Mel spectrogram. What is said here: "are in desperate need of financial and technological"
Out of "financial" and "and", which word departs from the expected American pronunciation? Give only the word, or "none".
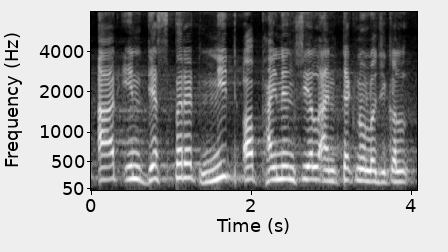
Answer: financial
